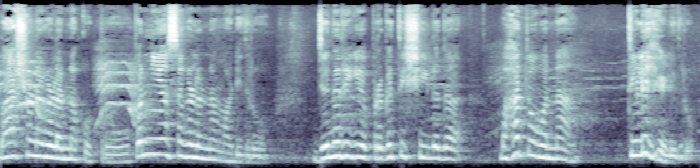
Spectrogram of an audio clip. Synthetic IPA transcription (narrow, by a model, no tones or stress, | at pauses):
bʱaːʂɐɳɐɡɐɭɐnːɐko̞ʈːɾuːpɐnjaːsɐɡɐɭɐnːɐmaːɽid̪ɐɾu | d͡ʒɐnɐɾiɡe̞pɾɐɡɐt̪iʃiːlɐd̪ɐ | mɐɦɐt̪ʋɐʋɐnːɐ | t̪iɭiɦe̞ːɭid̪ɾu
